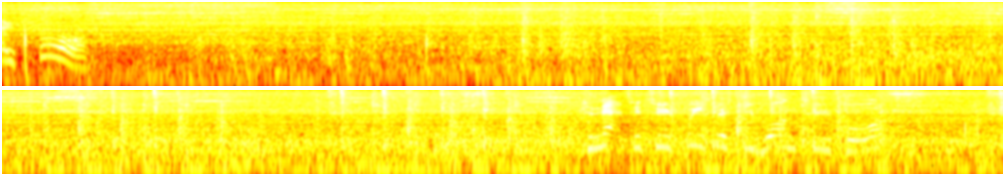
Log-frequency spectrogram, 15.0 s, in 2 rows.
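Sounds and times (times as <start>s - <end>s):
high wheel squeal: 0.0s - 12.0s
train wheels clicking over rail joints: 1.7s - 15.0s.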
